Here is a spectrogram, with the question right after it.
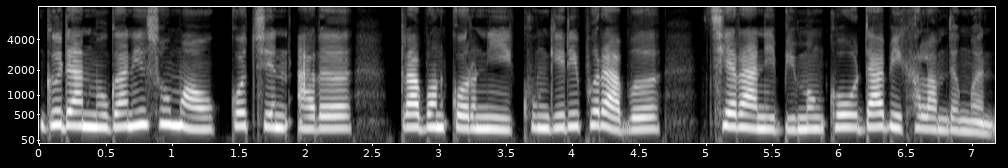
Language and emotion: Bodo, neutral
